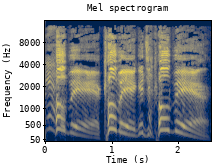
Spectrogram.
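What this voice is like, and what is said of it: Loud stadium beer vendor call. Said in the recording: “What kind of accent is that? ... Is that a New Jersey? ... Baltimore? ... That's a vendor accent”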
